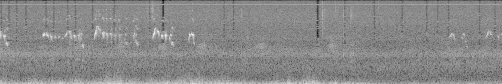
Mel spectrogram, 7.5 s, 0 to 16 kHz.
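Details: Bald eagle eaglet on a nest in North East Florida, calling while its mother feeds it squirrel in the evening of 5 May 2021. Bursts of high, thin chirps in quick series during the first seconds, over heavy wind rumble.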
